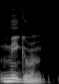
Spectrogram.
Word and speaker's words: megrim: Habe ich es jetzt schon mal richtig ausgesprochen? – Ja? Ich gehe davon. Migrim. – Migrim. – Migrim. Migrim. – Gut, korrigieren wir das noch.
